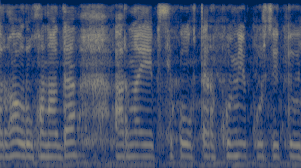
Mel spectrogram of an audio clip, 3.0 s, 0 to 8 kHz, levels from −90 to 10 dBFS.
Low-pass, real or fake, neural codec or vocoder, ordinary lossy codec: 7.2 kHz; fake; codec, 16 kHz, 16 kbps, FunCodec, trained on Chinese and English, 50 frames a second; none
